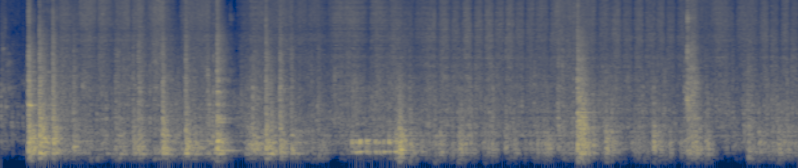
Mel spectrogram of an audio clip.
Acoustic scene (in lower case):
kitchen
